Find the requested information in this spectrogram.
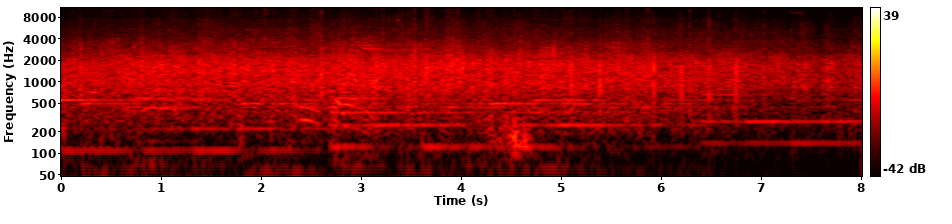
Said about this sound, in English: Let's give a warm welcome to April Simons as she comes to bring the word.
